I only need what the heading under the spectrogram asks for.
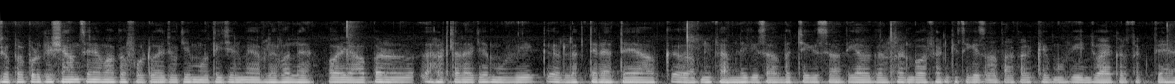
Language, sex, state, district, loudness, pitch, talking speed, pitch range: Hindi, male, Bihar, Muzaffarpur, -21 LUFS, 105 Hz, 205 wpm, 105-110 Hz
